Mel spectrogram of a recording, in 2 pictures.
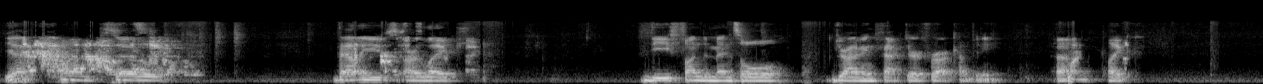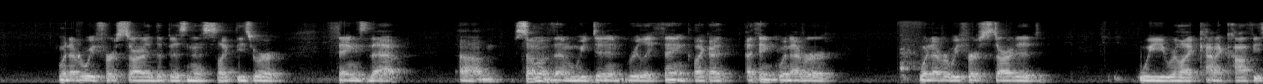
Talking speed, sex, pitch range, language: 115 wpm, male, 85-100 Hz, English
